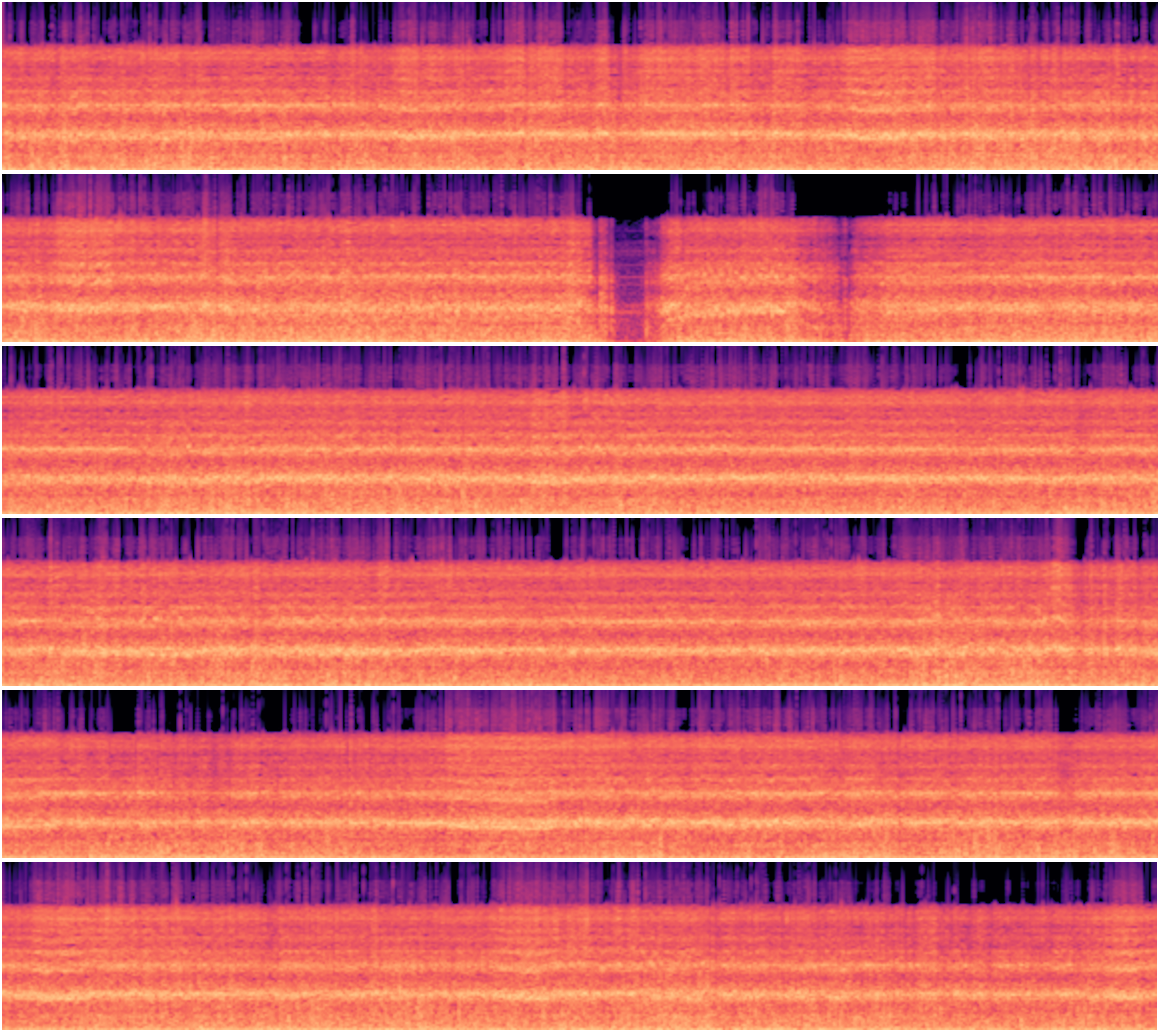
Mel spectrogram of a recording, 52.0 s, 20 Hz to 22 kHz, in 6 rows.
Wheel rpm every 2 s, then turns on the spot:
220, 230, 230, 230, 230, 210, 130, 120, 220, 220, 230, 230, 230, 220, 230, 230, 230, 230, 230, 220, 230, 230, 230, 230, 230, 230.
12-14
